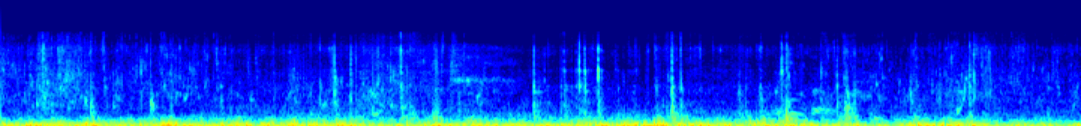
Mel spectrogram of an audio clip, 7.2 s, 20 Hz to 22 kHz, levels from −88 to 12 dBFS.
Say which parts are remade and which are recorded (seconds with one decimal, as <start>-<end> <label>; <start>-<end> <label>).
0.0-1.6 recorded; 1.6-5.2 remade; 5.2-7.2 recorded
